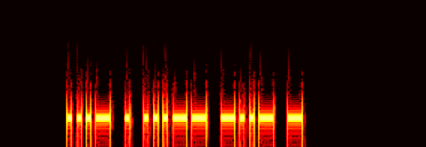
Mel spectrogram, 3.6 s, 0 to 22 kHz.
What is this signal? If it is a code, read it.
Morse code, heard as a keyed tone, about 30 wpm, 700 Hz. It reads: VE3XT
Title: Call Signs Repeated 2x - 30wpm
